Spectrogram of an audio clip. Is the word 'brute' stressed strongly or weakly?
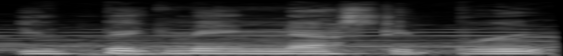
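weakly. The word brute gets little extra stress.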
